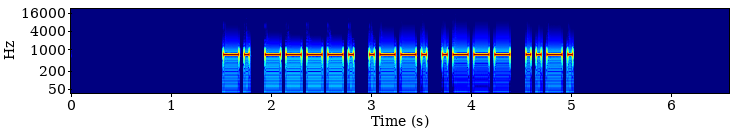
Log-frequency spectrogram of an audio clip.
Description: Morse code, heard as a keyed tone, about 26 wpm, 700 Hz. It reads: N9PJF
